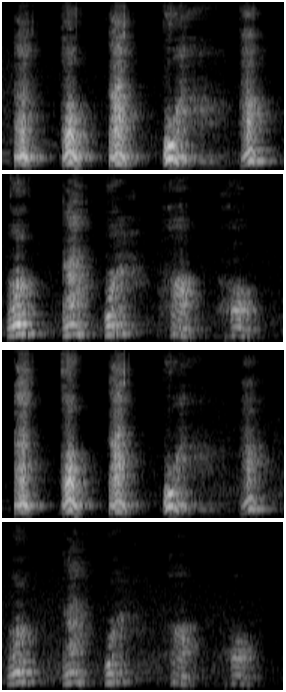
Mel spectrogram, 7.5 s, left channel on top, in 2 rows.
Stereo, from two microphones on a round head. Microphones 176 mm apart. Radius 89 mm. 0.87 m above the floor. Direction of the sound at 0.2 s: 60° right (ahead or behind).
